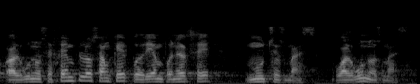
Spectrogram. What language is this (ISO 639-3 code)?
spa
